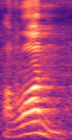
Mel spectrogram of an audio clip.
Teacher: পড়েছিলাম আমরা যখন এই হরফ গুলোর উপরে তানভীন সহ পড়বো তখন আমরা এখানে আকারের উচ্চারণ ছাড়া পড়বো অর্থাৎ আকার আমরা বলবো না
